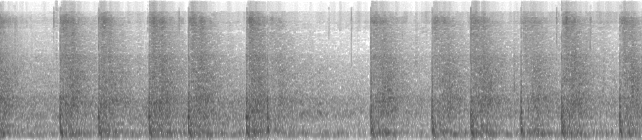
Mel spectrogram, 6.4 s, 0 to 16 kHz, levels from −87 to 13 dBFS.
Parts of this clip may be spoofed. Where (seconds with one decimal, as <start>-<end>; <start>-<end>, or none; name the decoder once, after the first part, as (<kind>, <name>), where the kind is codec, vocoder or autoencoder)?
none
